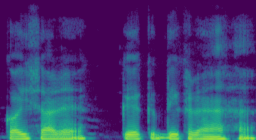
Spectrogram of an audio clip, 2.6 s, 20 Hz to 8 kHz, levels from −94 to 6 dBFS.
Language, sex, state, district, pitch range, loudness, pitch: Hindi, male, Bihar, Patna, 120-135 Hz, -14 LUFS, 120 Hz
